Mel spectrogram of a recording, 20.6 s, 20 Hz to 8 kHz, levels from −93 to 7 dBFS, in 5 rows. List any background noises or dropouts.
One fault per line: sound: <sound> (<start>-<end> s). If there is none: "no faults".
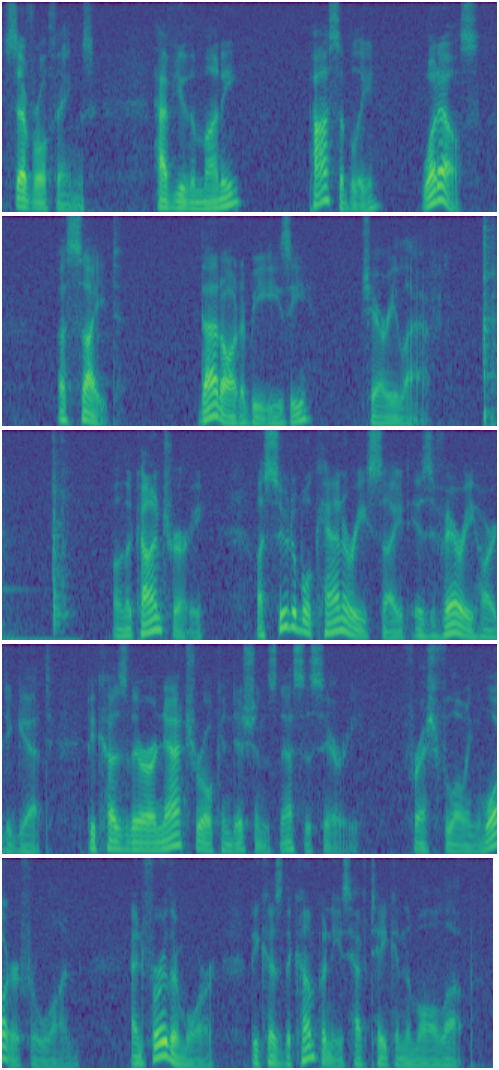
sound: tap (8.1-8.9 s)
